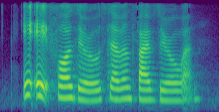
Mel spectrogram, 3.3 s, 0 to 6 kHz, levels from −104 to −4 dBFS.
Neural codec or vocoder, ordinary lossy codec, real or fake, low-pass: codec, 16 kHz, 0.9 kbps, LongCat-Audio-Codec; AAC, 24 kbps; fake; 5.4 kHz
